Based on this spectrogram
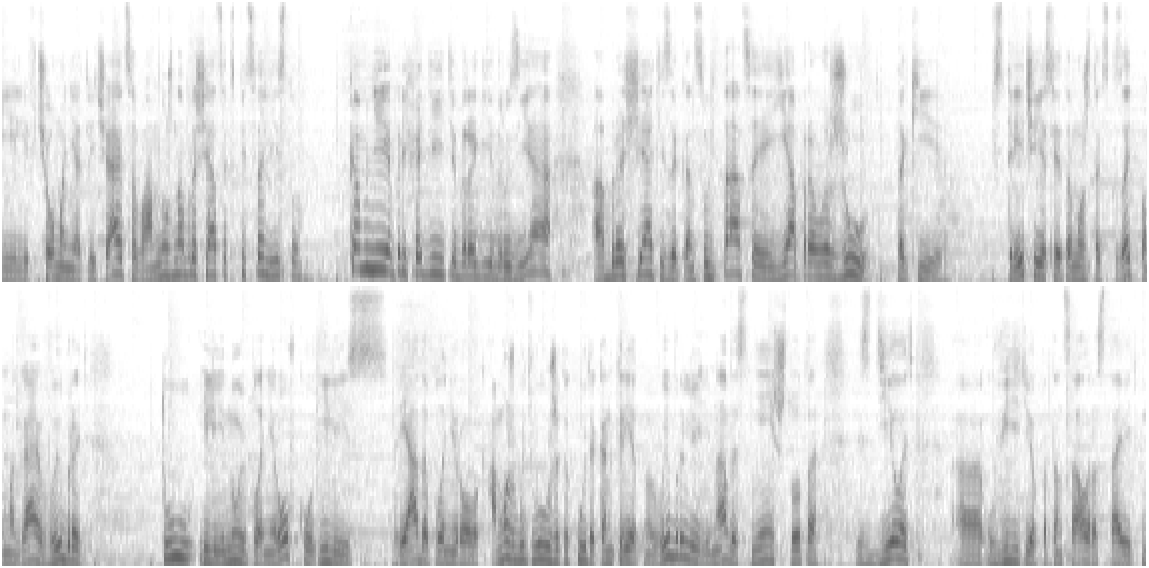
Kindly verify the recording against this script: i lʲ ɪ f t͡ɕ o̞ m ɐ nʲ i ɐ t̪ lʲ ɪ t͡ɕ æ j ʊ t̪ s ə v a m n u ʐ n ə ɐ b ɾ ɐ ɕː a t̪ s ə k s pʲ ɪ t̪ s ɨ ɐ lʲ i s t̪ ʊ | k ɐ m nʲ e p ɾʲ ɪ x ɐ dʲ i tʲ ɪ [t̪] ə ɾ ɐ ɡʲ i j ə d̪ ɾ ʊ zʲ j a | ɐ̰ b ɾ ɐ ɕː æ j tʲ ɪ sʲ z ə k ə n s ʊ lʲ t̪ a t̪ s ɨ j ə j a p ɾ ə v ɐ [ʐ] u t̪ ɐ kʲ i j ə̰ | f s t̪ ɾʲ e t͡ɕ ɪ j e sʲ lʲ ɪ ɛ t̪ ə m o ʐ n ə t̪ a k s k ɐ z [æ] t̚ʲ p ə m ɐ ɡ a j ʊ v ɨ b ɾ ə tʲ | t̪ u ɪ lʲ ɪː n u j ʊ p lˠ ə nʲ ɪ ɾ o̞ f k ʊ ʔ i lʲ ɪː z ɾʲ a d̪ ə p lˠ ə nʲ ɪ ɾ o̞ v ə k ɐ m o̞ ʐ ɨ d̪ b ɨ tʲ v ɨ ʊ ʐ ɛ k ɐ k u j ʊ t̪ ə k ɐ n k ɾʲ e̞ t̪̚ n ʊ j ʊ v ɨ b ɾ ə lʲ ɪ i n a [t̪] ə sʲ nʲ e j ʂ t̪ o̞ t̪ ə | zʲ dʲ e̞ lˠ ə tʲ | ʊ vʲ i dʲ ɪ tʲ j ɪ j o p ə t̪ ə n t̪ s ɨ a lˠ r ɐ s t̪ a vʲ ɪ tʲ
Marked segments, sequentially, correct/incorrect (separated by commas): incorrect, correct, incorrect, incorrect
